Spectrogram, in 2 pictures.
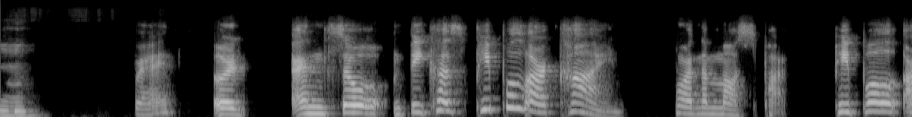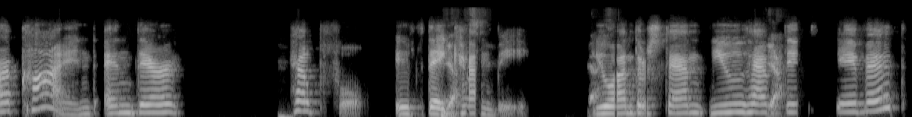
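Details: Adult speaker; Post-stroke aphasia and apraxia of speech with foreign accent syndrome.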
